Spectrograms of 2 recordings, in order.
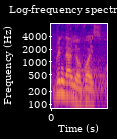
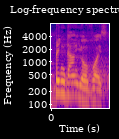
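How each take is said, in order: Both takes have the same delivery.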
